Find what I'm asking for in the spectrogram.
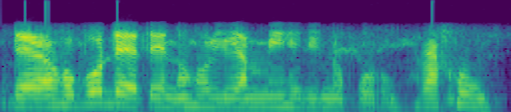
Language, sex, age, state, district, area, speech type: Assamese, female, 45-60, Assam, Goalpara, urban, conversation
